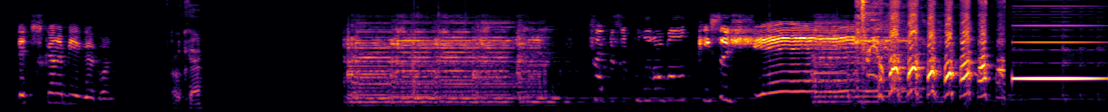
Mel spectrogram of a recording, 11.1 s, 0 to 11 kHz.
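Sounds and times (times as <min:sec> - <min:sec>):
burst of laughter: 0:08.6 - 0:10.1
censor bleep: 0:10.1 - 0:11.0.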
